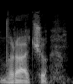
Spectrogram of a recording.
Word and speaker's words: врачу: поэтому никаких оснований для того, чтобы произносить это слово с иным ударением, кроме, как подчеркну еще раз, врачу, не существует.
